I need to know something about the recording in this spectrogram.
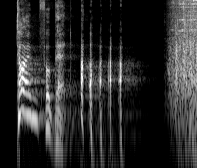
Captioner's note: gentle laughter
